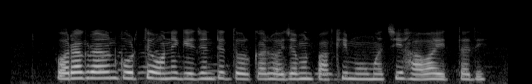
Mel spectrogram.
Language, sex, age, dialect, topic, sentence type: Bengali, female, 18-24, Western, agriculture, statement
